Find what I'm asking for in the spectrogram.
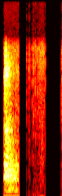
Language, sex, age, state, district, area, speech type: Kashmiri, female, 30-45, Jammu and Kashmir, Anantnag, rural, conversation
